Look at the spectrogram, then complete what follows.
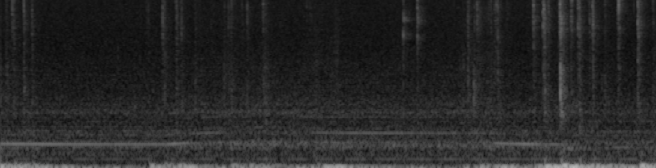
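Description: Typing on a computer keyboard: scattered key clicks, with a quicker run of keystrokes near the end.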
